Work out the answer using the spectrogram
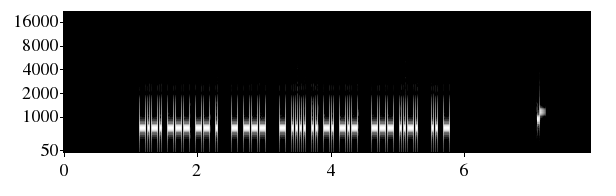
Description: Morse code, heard as a keyed tone, about 40 wpm, 700 Hz. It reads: COME TO THINK OF IT
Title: Sets of 5 Words Encore 40wpm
